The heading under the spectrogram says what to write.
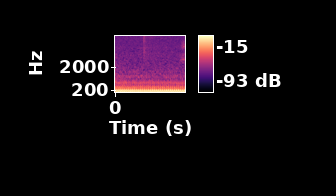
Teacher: চ হচ্ছে অঘোষ স্পর্শ ঘর্ষ ধ্বনি।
